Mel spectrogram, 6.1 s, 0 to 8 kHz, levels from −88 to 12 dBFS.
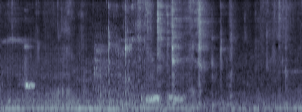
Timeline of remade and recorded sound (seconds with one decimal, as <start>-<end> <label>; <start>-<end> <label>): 0.0-1.8 remade; 1.8-2.9 recorded; 2.9-6.1 remade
